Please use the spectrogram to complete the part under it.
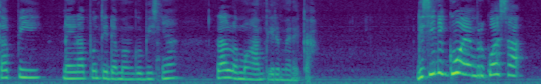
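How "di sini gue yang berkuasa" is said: growing irritation, annoyed, raised and pitched up. Bian, a senior, answers a student who interfered, increasingly annoyed. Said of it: "ucap Bian yang makin kesal".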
